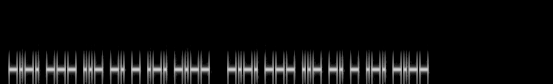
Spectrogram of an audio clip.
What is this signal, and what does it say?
Morse code, heard as a keyed tone, about 46 wpm, 700 Hz. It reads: COUNTRY COUNTRY
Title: Top 300 Words Repeated 45wpm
